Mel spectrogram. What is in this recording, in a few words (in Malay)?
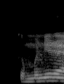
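"kemeniran", Malay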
